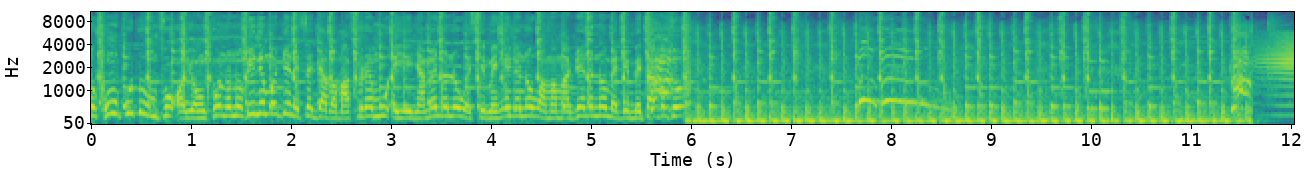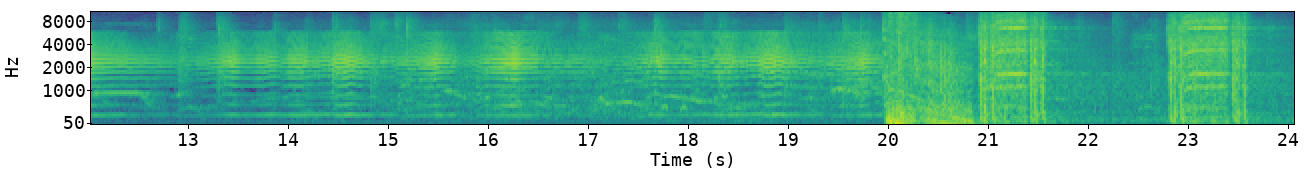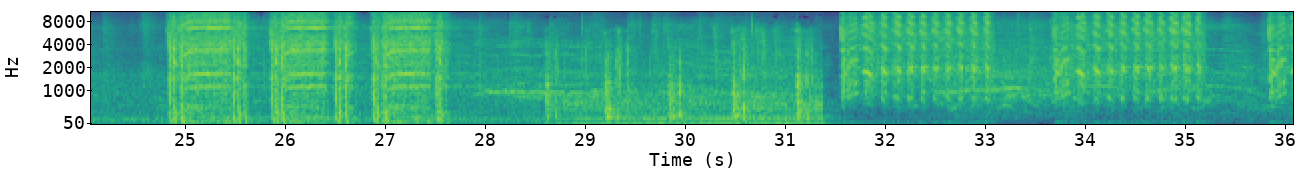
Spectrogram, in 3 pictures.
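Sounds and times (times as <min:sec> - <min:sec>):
drum beat: 0:02.3 - 0:11.6
wavering insect-like buzz: 0:09.7 - 0:21.4
sudden crash: 0:20.0 - 0:20.9.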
